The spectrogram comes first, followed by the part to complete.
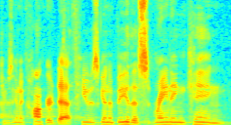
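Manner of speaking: normal talking voice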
